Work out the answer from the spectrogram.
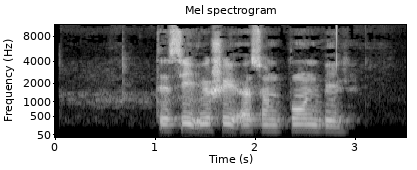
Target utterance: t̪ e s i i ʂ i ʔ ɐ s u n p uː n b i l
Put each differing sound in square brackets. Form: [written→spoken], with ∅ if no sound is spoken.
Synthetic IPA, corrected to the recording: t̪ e s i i ʂ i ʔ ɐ s u n p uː n b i l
